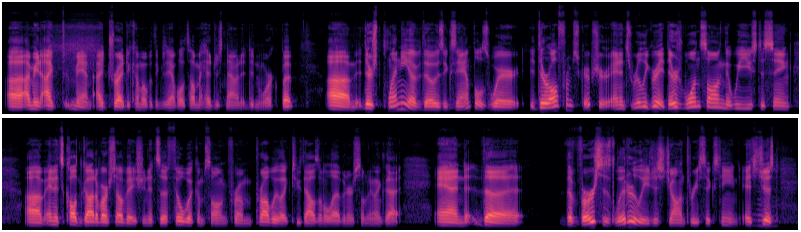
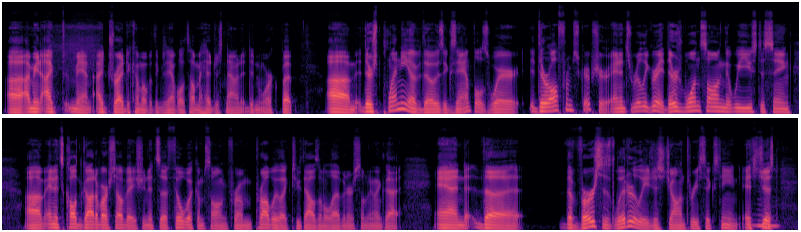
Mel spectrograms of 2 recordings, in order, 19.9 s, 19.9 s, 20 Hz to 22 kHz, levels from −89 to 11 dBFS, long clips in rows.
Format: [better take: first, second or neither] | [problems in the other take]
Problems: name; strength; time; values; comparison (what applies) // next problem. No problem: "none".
second | thin; very; fading below 300 Hz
